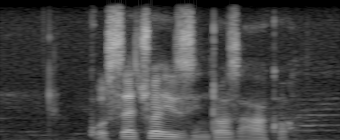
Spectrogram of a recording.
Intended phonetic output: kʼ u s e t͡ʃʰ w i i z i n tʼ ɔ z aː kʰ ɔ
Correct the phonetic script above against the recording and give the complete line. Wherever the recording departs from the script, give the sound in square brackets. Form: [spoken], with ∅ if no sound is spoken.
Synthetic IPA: kʼ u s [ɛ] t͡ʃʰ w [ɛ] i z i n tʼ ɔ z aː kʰ ɔ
